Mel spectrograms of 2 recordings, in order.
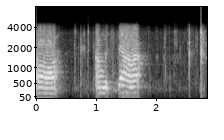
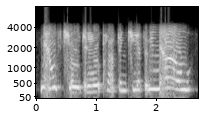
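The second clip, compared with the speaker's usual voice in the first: high and louder, bursting with glee; excited; 8 semitones higher, 3 dB louder than usual. Acted. Dodge arriving at school, expecting cheers, high with excitement. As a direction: sure the children will cheer at last. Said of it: "and he was excited".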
